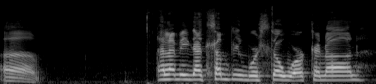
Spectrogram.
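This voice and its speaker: A young woman with a clean, darkish mid-range voice speaks at a moderate pace as a guest on a podcast interview. A mother of a child with a rare condition, she talks earnestly, peppered with "I mean" and "you know", and coughs occasionally as she recovers from an illness.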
